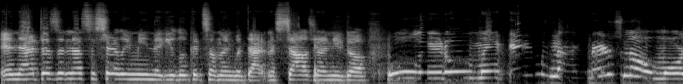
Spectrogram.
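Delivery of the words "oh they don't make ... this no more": put-on elderly man voice, very high and slow. Voicing a nostalgic gamer's complaint in a put-on old man voice. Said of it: "That's my old man voice".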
